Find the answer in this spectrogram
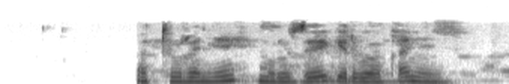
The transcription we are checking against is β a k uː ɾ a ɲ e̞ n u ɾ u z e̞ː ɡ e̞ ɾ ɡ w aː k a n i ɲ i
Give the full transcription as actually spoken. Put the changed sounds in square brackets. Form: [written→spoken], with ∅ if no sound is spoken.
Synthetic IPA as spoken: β a [k→t] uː ɾ a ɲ e̞ [n→m] u ɾ u z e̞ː ɡ e̞ ɾ ɡ w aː k a [n→ɲ] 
